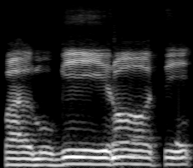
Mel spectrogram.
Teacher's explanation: Jadi tidak falmugi, ya. Gi-nya yang dipanjangkan bukan yang mu-nya.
